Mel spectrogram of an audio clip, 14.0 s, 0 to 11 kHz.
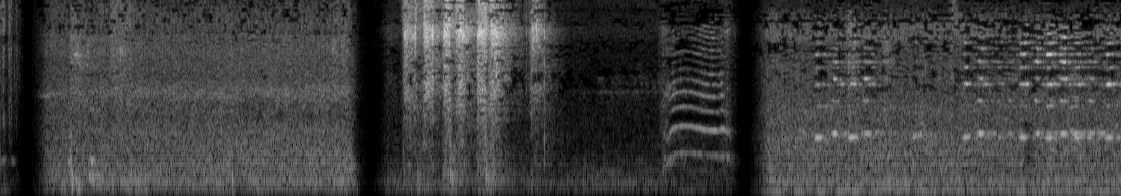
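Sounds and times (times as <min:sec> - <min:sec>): cat meowing: 0:08.2 - 0:09.3.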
